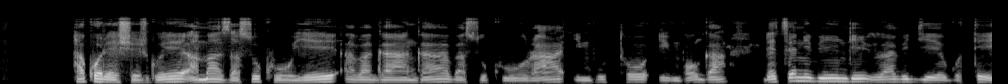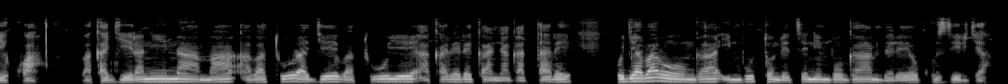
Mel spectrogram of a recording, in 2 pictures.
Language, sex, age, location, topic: Kinyarwanda, male, 18-24, Nyagatare, health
